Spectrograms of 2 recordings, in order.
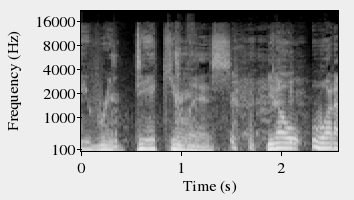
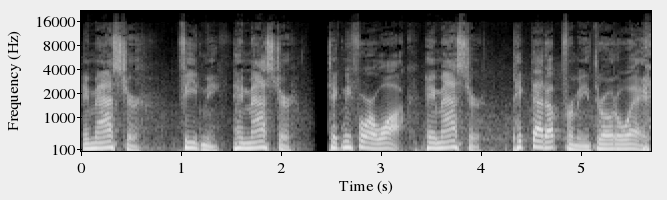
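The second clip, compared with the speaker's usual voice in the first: put-on bossy, demanding dog voice, higher. Describing how a dog treats its owner, imitating a demanding dog. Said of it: "It's like".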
